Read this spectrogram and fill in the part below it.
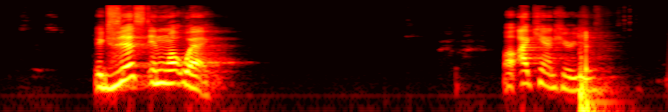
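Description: A middle-aged woman speaks with animation into a microphone, with pauses between phrases.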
